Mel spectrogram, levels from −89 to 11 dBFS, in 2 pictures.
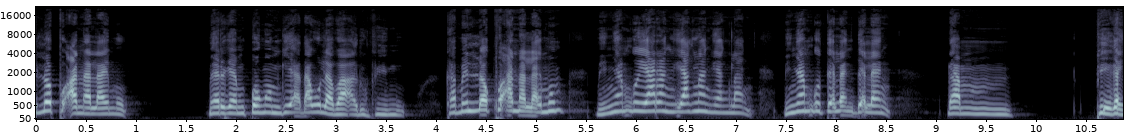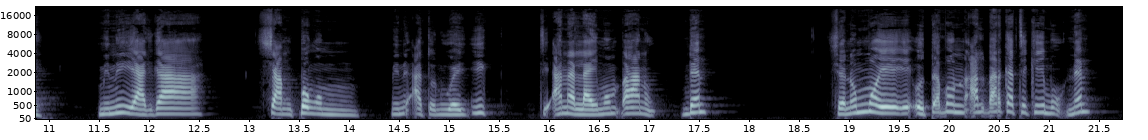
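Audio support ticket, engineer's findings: Compressed frames skipped at 10.80 s. Speech jumps ahead by about seven frames, roughly 150 ms lost, fitting a frame length of about 26 ms. Decoder stage. Short smeared blip at the join, not a hard click or silent gap as with a dropout.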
